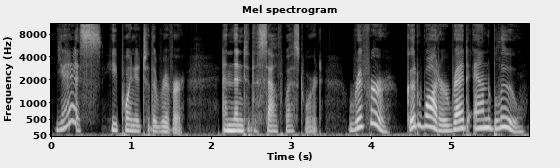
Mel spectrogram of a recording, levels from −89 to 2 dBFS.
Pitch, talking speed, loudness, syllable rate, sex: 200 Hz, 150 wpm, -20 LUFS, 4.6 syllables/s, female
